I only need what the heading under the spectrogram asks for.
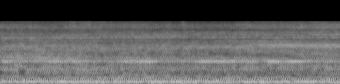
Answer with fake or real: fake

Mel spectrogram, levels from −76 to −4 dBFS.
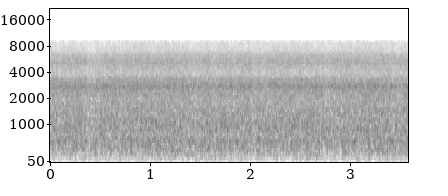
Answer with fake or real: real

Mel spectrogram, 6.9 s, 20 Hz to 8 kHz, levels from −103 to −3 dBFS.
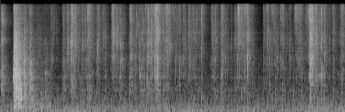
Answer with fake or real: fake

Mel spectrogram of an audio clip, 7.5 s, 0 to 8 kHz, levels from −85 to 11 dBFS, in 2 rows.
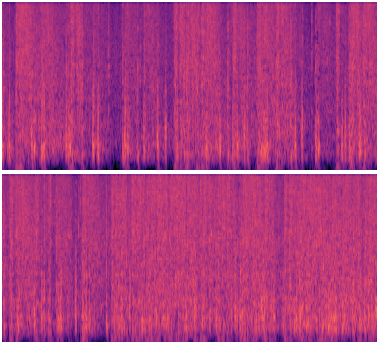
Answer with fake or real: real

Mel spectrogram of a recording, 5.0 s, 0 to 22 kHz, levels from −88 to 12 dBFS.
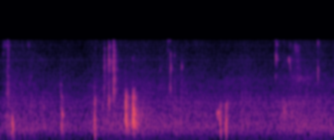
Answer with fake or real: fake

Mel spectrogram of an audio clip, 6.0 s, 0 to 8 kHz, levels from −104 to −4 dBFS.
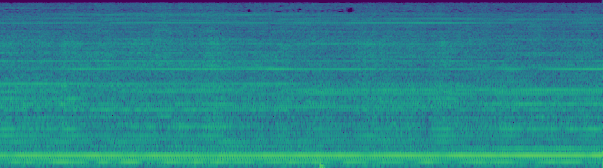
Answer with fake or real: real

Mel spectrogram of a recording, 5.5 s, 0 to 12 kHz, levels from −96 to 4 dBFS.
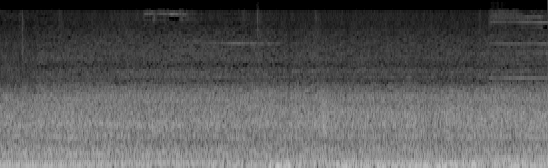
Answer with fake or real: real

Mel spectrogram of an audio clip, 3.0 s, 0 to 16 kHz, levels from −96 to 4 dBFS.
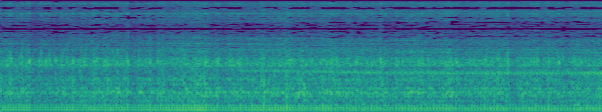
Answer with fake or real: real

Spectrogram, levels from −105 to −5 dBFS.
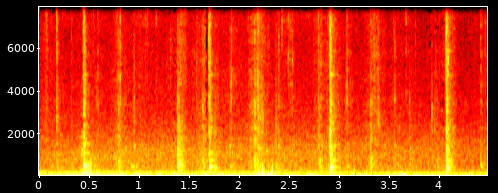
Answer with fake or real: real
